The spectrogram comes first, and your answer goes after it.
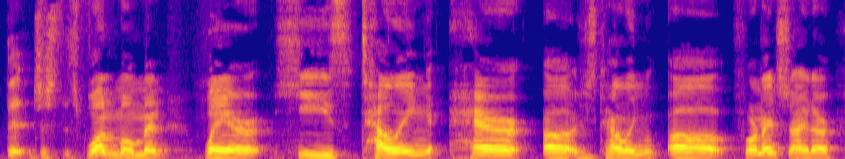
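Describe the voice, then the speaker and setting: A man in the middle of a podcast, talking casually and at length. His pitch sits in an ordinary middle range as he rambles excitedly, circles back and drops the odd swear. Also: unhurried. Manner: many fillers and restarts. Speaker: podcast host. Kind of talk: casual chat.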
